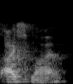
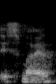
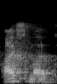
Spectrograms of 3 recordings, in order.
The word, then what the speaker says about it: Ismail: working on my name my name is a smile and pronunciation is very different in different countries some of my friends say I smile and different way and one genius that came out with an ice melt concept so we started to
